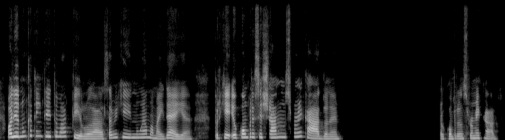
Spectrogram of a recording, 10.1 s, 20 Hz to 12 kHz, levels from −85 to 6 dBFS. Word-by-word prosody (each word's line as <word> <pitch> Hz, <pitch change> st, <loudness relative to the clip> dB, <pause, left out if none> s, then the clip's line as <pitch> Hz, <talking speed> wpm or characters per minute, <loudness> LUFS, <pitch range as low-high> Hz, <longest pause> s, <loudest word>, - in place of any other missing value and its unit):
Olha, 320 Hz, +3 st, +9 dB
eu 355 Hz, -, +7 dB
nunca 390 Hz, +4 st, -3 dB
tentei 395 Hz, -3 st, -2 dB
tomar 360 Hz, 0 st, -3 dB
a -, -, -8 dB
pílula. 185 Hz, -, -1 dB
Sabe 245 Hz, +10 st, -5 dB
que 290 Hz, -1 st, -2 dB
não 270 Hz, +1 st, -5 dB
é 285 Hz, -, -2 dB
uma 275 Hz, -5 st, -4 dB
má 200 Hz, -4 st, -3 dB
ideia? 170 Hz, -6 st, 0 dB, 0.4 s
Porque 235 Hz, +2 st, +4 dB
eu 250 Hz, -, +4 dB
compro 290 Hz, +5 st, +3 dB
esse 305 Hz, 0 st, -1 dB
chá 280 Hz, -1 st, +3 dB
no 310 Hz, +1 st, -5 dB
supermercado, 255 Hz, -, +1 dB
né? 180 Hz, 0 st, -6 dB, 2.0 s
Eu 175 Hz, -, -6 dB
compro 190 Hz, +1 st, -3 dB
no 195 Hz, -, -4 dB
supermercado. 210 Hz, -, -4 dB
255 Hz, 155 wpm, -25 LUFS, 190-315 Hz, 2.0 s, Olha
